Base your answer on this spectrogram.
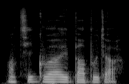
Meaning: Antigua and Barbuda (a country consisting of two islands in the Caribbean, Antigua and Barbuda, and numerous other small islands)
- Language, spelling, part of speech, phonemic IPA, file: French, Antigua-et-Barbuda, proper noun, /ɑ̃.ti.ɡwa.e.baʁ.by.da/, Fr-Antigua-et-Barbuda.ogg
